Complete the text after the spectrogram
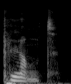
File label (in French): "Plante", French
